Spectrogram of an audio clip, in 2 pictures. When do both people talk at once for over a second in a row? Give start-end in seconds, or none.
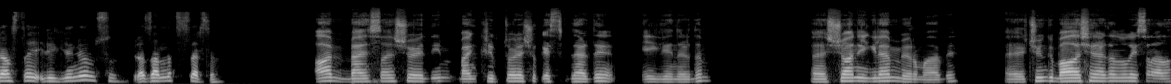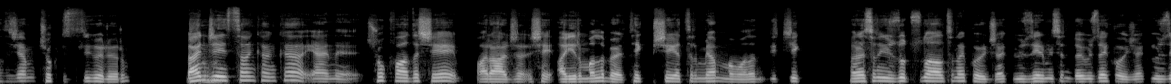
none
